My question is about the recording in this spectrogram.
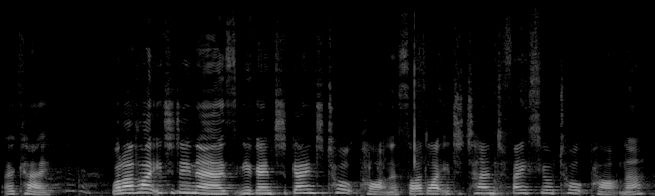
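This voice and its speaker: A woman's voice: fairly high pitch, fairly quick, noisy background. A woman with an English accent teaching a primary school class, encouraging and asking her pupils simple guiding questions. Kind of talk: classroom teaching to young children.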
